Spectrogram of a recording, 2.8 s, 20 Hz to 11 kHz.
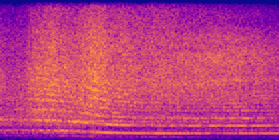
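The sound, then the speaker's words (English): A Formula One engine, a turbocharged V6 combined with electric motors, gives a loud, steady, high-pitched whine with layered harmonic tones over a rushing roar, its pitch sliding downward about a second in. No one speaks. “turbochargers, and a V6 engine. They kind of sound futuristic in a way. I like the sound of them.”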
